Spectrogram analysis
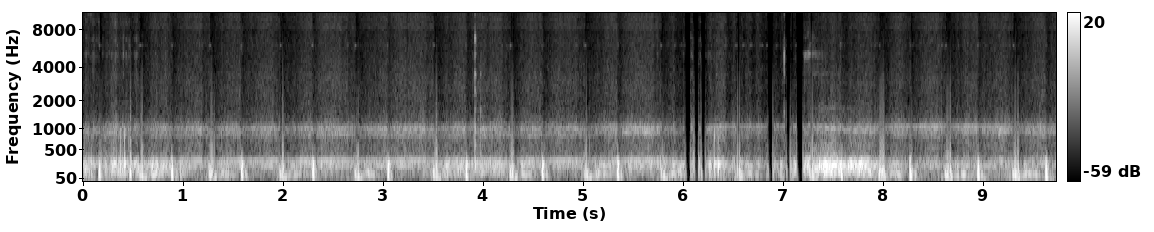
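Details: Heartbeat heard through a stethoscope on the chest of an adult, who holds her breath at times and tries to raise her heart rate: regular soft thumps, roughly 75 a minute, under a steady hum with rustle; normal heart sounds.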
